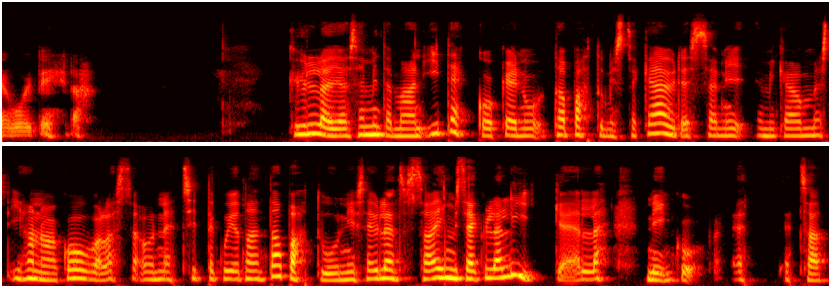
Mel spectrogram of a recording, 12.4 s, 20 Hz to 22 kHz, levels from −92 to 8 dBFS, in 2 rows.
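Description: Speech recording, no technical faults detected anywhere in the clip.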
